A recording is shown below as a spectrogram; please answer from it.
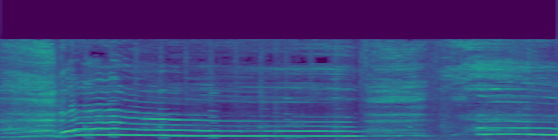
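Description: Woman squealing in delight: a long high-pitched squeal that rises, then slowly falls, and a second squeal starting near the end.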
